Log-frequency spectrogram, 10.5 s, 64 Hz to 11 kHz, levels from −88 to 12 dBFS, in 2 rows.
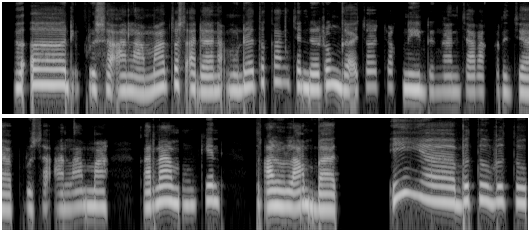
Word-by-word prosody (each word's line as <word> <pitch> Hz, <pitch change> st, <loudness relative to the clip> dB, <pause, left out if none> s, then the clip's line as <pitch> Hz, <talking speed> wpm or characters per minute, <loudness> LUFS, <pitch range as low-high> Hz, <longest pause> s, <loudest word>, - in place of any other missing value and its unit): heeh, 250 Hz, +2 st, +4 dB
di 220 Hz, -3 st, -4 dB
perusahaan 200 Hz, -2 st, -2 dB
lama, 190 Hz, +5 st, 0 dB
terus 255 Hz, 0 st, -1 dB
ada 185 Hz, -3 st, +1 dB
anak 190 Hz, -, -3 dB
muda 210 Hz, +4 st, +1 dB
tuh 275 Hz, -, -5 dB
kan 290 Hz, 0 st, -6 dB
cenderung 235 Hz, 0 st, +2 dB
gak 195 Hz, +1 st, -2 dB
cocok 230 Hz, 0 st, -9 dB
nih 200 Hz, -2 st, +3 dB
dengan 185 Hz, 0 st, -9 dB
cara 185 Hz, 0 st, -7 dB
kerja 180 Hz, -2 st, -4 dB
perusahaan 175 Hz, -1 st, -10 dB
lama. 190 Hz, +1 st, -1 dB, 0.3 s
Karena 220 Hz, +7 st, +3 dB
mungkin 225 Hz, +2 st, 0 dB, 0.4 s
terlalu 195 Hz, -1 st, +5 dB
lambat. 180 Hz, -3 st, +3 dB, 0.6 s
Iya, 265 Hz, -8 st, +2 dB
betul 245 Hz, +3 st, +1 dB
betul. 235 Hz, -1 st, -1 dB
210 Hz, 150 wpm, -20 LUFS, 190-235 Hz, 0.6 s, terlalu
